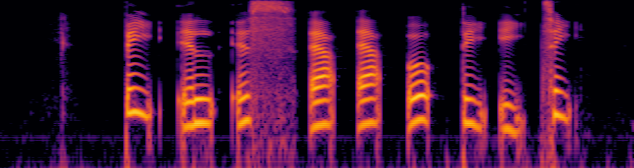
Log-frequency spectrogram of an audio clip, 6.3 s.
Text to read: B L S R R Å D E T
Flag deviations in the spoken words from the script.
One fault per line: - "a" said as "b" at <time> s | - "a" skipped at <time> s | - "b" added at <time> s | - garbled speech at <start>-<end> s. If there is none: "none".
none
